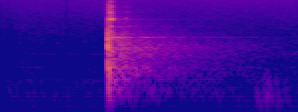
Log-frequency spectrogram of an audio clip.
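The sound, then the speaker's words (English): A single sharp clink of an old ceramic water glass that sits by a sink being set down or tapped, with a bright ringing tone that fades over about half a second, then a faint soft bump. “I have an old water glass that sits by my sink.”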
